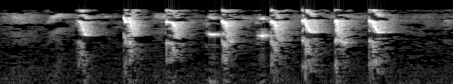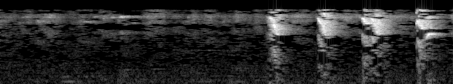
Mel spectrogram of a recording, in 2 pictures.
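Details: Canary singing a burst of about ten sharp, high chirped notes, each sliding downward, roughly four per second, then a pause and a second short run of four notes; quiet background.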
